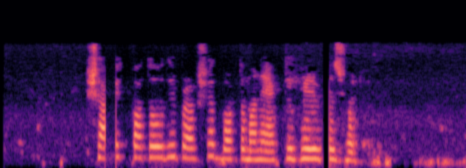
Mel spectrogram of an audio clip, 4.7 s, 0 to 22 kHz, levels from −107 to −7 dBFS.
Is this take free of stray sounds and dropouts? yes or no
no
